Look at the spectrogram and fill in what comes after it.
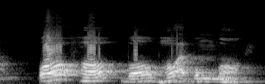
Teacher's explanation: এই পাঁচটি বর্ণ আমাদের ঠোঁটকে স্পর্শ করে উচ্চারিত হয়, যার কারণে ওষ্ঠ অর্থাৎ আমাদের উপরের ঠোঁট তো ওষ্ঠ, এই উপরের ঠোঁটকে স্পর্শ করে উচ্চারিত হয়, যার কারণে এগুলোকে বলা হয় ওষ্ঠ বর্ণ।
